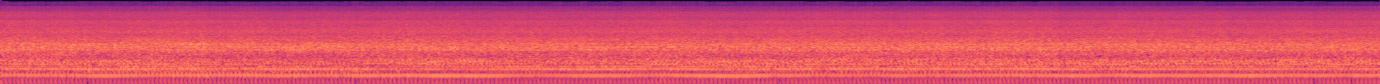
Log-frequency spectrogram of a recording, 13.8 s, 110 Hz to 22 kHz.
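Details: Honda HRN 216 lawn mower with GCV 170 engine, after carburetor jet and emulsion tube cleaning and fresh fuel, air filter off, starts on one pull and holds a steady, even drone with no misses or surging; normal running.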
